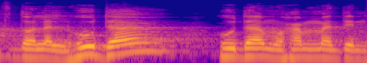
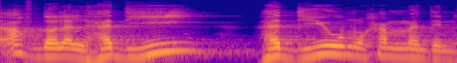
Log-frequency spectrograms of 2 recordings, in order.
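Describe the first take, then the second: First: The word is read as huda, ending in a vowel. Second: The word is read as hady, without a long vowel. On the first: "Bisa juga dibaca" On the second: "Bisa dibaca"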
